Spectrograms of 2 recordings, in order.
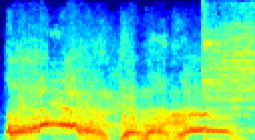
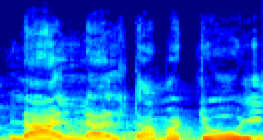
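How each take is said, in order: First: It is said very loudly. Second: It is said at medium volume.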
